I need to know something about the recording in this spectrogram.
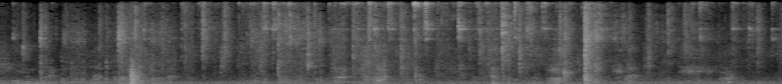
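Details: A dog playing with his new toy makes faint, thin whimpers mixed with scuffling and sharp clicks. The sound is soft and irregular throughout.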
